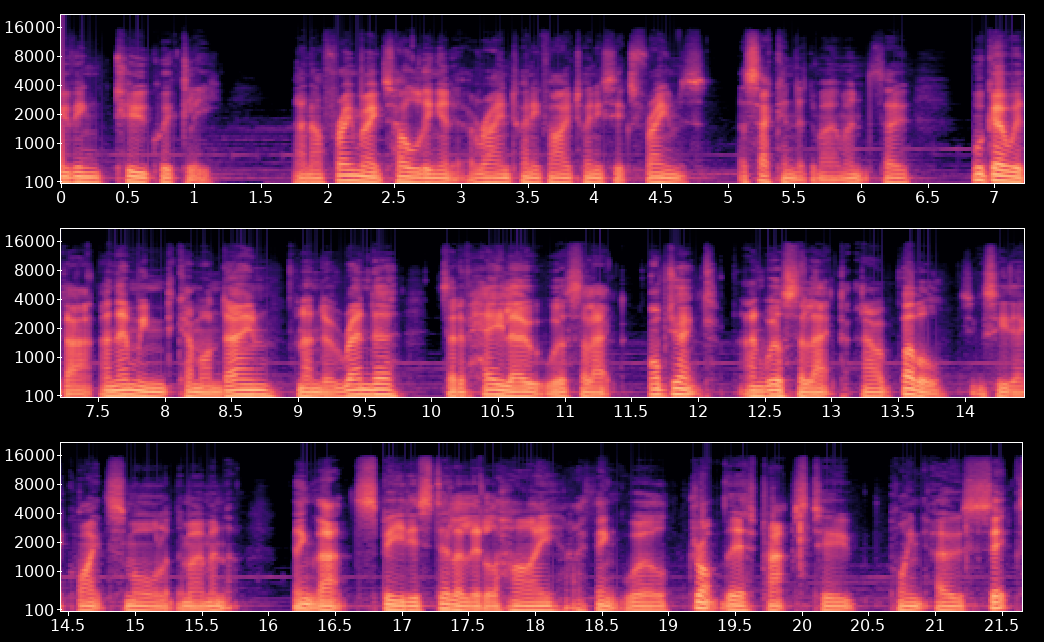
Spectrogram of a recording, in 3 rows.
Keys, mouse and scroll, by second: 7.4-8.9 scroll down 1, 8.9 click, 9.4-10.2 scroll down 1, 10.2 click, 13.9-15.7 scroll down 1, 16.0-17.9 scroll up 1, 17.9-19.0 scroll down 1, 19.0 click, 19.7 BackSpace, 21.2 KP_6.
